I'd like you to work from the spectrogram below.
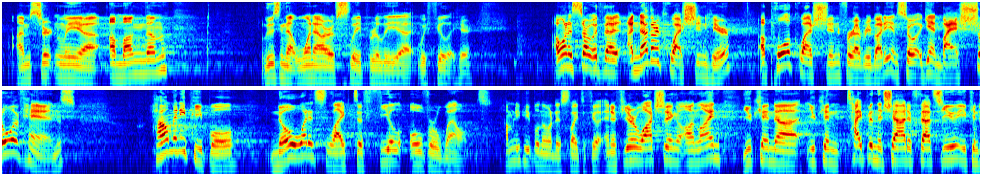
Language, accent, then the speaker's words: English; Ottawa, Ontario, Canada; I grew up in Ottawa, so I've seen snow my whole life.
